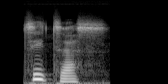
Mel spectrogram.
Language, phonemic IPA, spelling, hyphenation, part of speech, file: Greek, /ˈtsitsas/, τσίτσας, τσί‧τσας, noun, EL-τσίτσας.ogg
- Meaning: genitive singular of τσίτσα (tsítsa)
